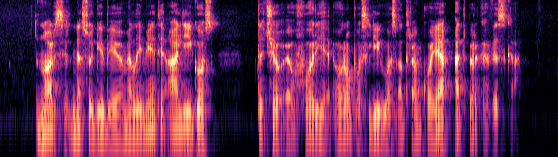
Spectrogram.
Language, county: Lithuanian, Marijampolė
